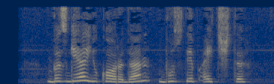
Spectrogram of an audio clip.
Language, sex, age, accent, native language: Uzbek, female, 19-29, Xorazm, Uzbek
